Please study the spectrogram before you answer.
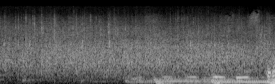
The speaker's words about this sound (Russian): Дорогие ребята, спускайтесь, пожалуйста, в зал, занимайте свои места, а мы давайте поддержим их нашими аплодисментами.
